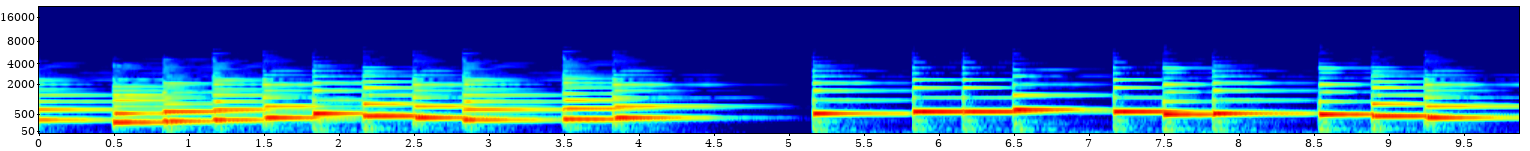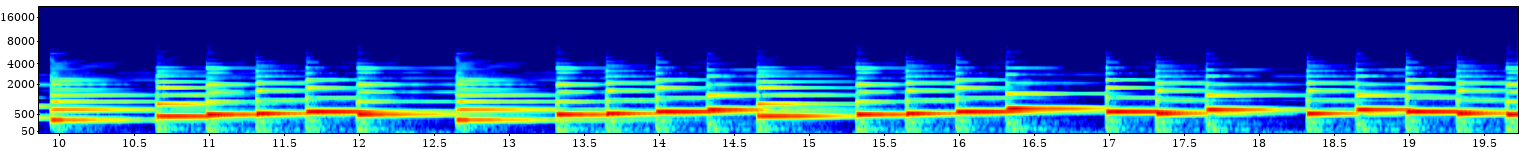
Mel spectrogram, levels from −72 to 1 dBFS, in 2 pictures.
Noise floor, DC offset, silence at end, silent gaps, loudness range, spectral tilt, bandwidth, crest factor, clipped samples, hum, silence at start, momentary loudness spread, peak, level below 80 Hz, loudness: -49 dBFS; under 0.1%; 0 s; none; 3 LU; -7.5 dB/octave; 5.2 kHz; 12 dB; under 0.1%; none; 0 s; 10 LU; -2 dBFS; -54 dBFS; -15 LUFS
